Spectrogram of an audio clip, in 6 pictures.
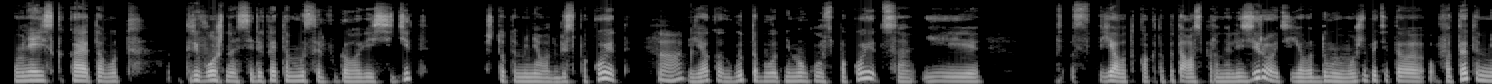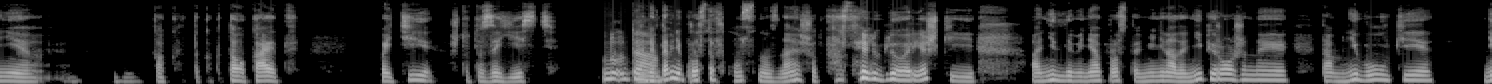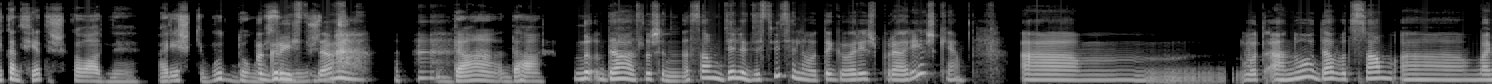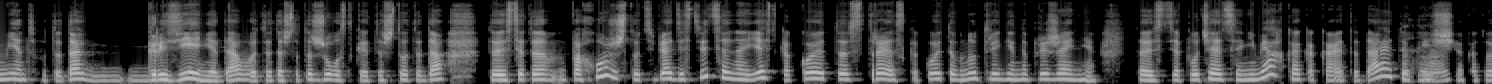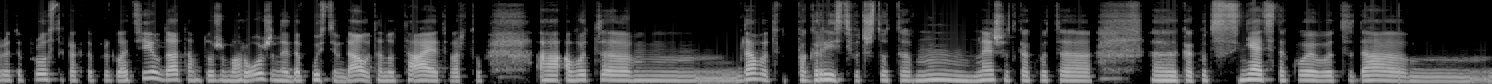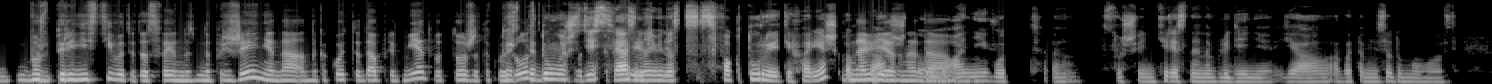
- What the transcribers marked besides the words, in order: laughing while speaking: "просто"; background speech; chuckle
- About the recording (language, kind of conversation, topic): Russian, advice, Как понять, почему у меня появляются плохие привычки?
